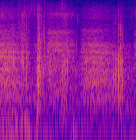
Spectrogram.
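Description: Footsteps of a hiker climbing on a gravel trail and railroad-tie steps, a steady crunching with a few sharper steps.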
